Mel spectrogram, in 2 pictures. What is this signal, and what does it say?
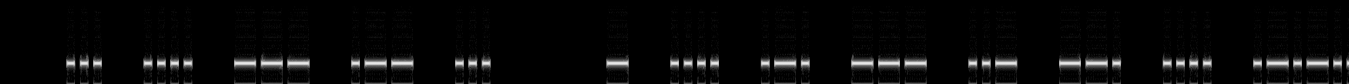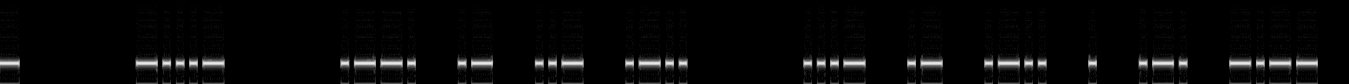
Morse code, heard as a keyed tone, about 18 wpm, spaced as for 12 wpm, 1000 Hz. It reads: SHOWS THROUGH. <BT> PAUL VALERY
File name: qotdfiles / 12wpm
